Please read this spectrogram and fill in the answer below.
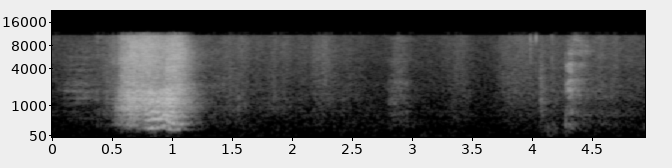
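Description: One sharp, explosive sneeze burst, followed by quiet breathing and faint room sounds.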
